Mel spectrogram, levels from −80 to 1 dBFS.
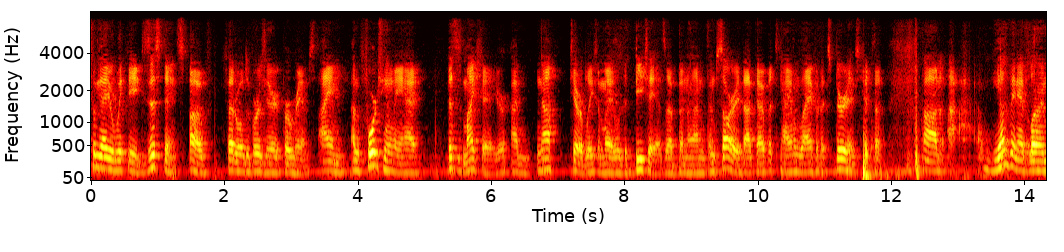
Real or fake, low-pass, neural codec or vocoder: fake; 7.2 kHz; codec, 24 kHz, 0.9 kbps, WavTokenizer, medium speech release version 1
